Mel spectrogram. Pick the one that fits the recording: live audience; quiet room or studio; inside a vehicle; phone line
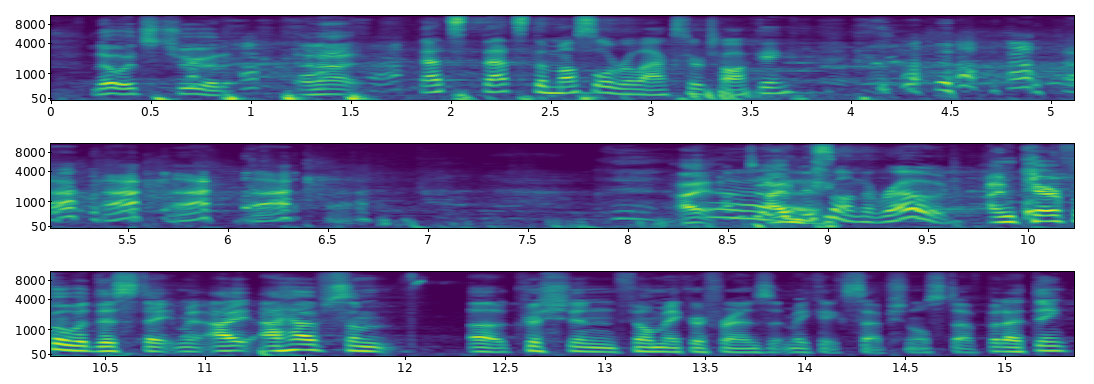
live audience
